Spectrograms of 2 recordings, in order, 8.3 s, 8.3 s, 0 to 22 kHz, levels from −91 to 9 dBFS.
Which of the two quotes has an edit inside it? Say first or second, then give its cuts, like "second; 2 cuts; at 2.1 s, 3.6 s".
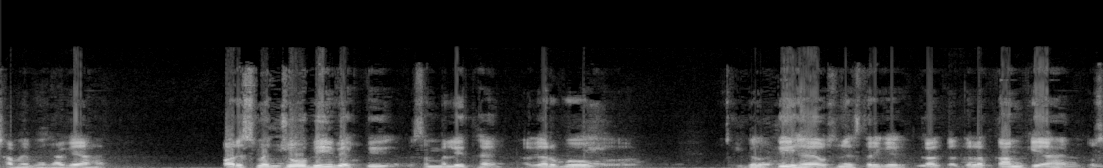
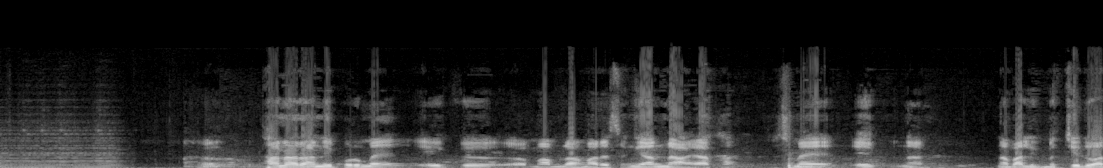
second; 1 cut; at 0.9 s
